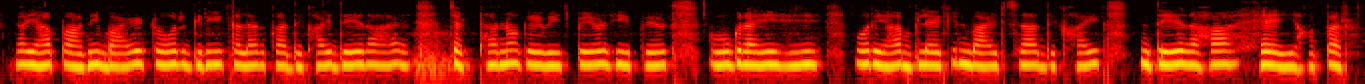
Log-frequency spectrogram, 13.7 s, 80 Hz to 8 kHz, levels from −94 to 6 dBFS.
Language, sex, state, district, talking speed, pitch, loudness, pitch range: Hindi, female, Maharashtra, Chandrapur, 130 wpm, 235 Hz, -34 LUFS, 225-240 Hz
